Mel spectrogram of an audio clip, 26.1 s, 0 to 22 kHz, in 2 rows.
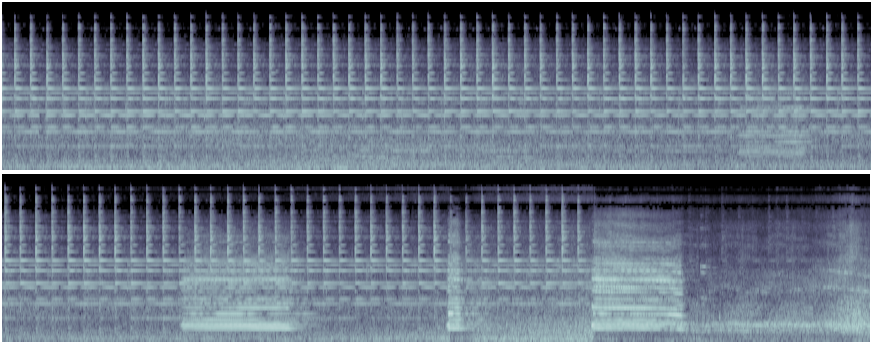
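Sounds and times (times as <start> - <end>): crossing warning bell ringing: 0.0 - 26.0
train horn blasts: 11.0 - 12.2, 15.7 - 17.6, 19.7 - 20.3, 21.9 - 23.4.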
